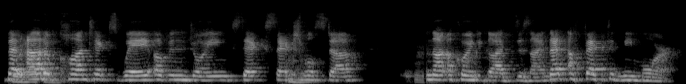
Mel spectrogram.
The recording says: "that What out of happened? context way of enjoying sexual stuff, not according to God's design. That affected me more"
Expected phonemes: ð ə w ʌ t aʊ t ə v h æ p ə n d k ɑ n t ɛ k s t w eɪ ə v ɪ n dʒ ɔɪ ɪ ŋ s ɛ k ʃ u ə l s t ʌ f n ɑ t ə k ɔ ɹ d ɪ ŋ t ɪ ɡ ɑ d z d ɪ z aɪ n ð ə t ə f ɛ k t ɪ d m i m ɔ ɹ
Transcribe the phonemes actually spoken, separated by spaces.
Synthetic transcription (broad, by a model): ð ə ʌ t aʊ t ə v k ɑ n t ɛ k s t w eɪ ə v ɪ n dʒ ɔɪ ɪ ŋ s ɛ k s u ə l s t ʌ f n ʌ t ə k ɔ ɹ d ɪ ŋ t ɪ ɡ ɑ d z d ɪ z aɪ n ð ə t ə f ɛ k t ɪ d m i m ɔ ɹ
